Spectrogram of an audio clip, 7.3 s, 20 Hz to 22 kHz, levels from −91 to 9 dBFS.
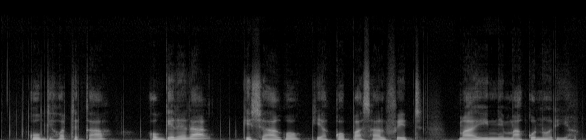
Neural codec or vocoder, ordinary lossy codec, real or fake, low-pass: autoencoder, 48 kHz, 32 numbers a frame, DAC-VAE, trained on Japanese speech; none; fake; 19.8 kHz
